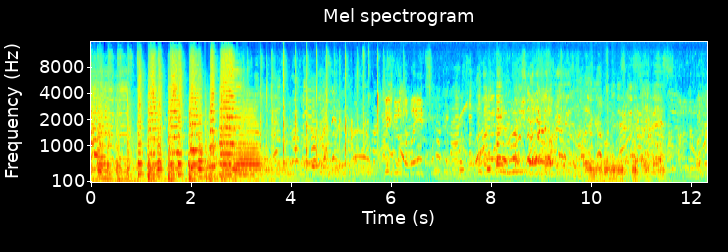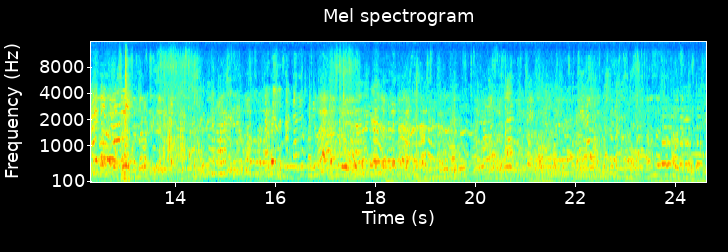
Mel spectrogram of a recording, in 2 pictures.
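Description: A brass band plays lively music outdoors.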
